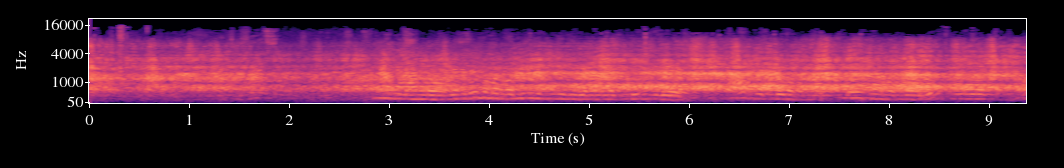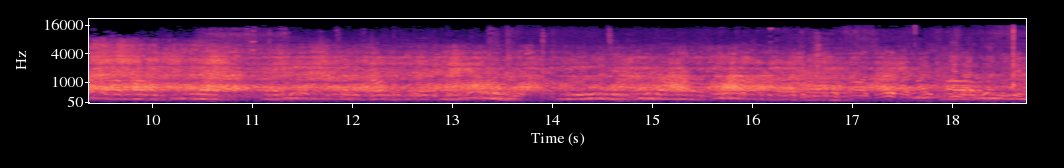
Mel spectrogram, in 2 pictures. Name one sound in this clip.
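A model jet engine whines steadily overhead.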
